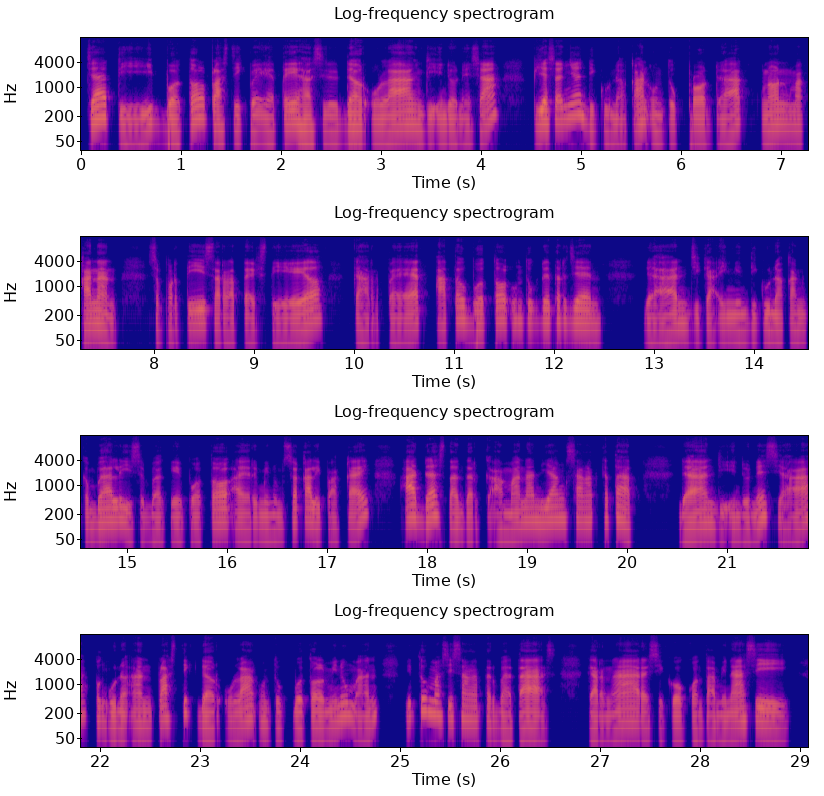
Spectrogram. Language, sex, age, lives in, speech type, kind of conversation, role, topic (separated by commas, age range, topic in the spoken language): Indonesian, male, 25-29, Indonesia, read, expert-assistant, expert, Apakah daur ulang botol plastik PET bisa mengurangi sampah di Indonesia?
